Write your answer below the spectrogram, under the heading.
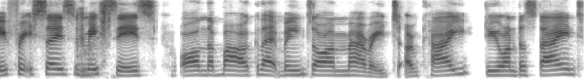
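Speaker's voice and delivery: fake Canadian accent, really nasal. Acting out what a woman said as her excuse, in a put-on Canadian accent. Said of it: "In a Canadian accent".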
